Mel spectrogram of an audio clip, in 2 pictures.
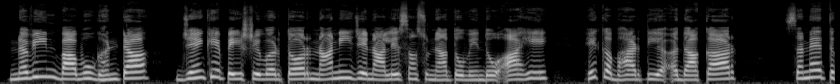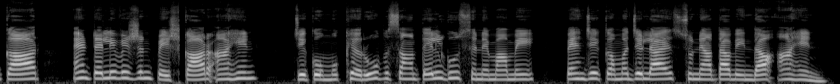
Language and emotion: Sindhi, neutral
